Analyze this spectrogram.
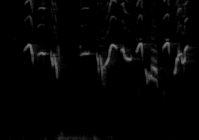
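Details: Young Oriental magpie-robin in a lively flowing phrase of clear high whistles, rising and falling slurs repeated in quick succession, with a faint low rumble early on.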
